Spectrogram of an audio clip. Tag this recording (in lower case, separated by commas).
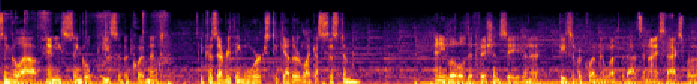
music, speech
